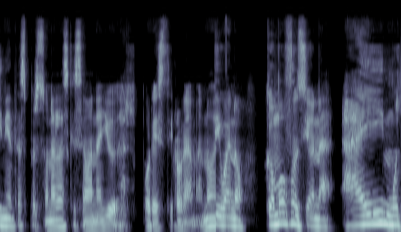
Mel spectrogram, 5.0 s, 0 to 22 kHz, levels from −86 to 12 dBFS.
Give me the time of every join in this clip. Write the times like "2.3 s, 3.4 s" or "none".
2.7 s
